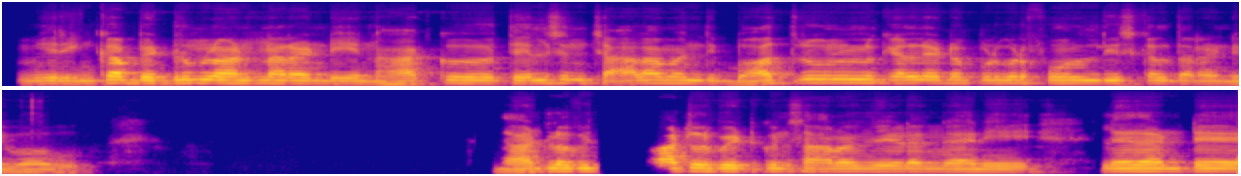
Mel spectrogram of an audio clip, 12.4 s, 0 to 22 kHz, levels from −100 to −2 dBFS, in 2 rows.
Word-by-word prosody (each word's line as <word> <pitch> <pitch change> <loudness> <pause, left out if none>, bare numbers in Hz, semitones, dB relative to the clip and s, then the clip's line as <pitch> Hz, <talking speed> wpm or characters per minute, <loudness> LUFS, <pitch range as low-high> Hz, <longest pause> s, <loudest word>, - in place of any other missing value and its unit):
మీరింకా 135 +2 +2
బెడ్‌రూమ్‌లో 155 +2 +3
అంటున్నారండి, 145 -2 +1 0.2
నాకు 135 +4 -3 0.3
తెలిసిన 150 +2 -1
చాలామంది 145 +1 0
బాత్రూమ్లకి 160 +4 0
ఎళ్ళేటప్పుడు 155 -1 -1
కూడా 150 -1 -2
ఫోన్లు 150 -1 0
తీసుకెళ్తారండి 135 -3 -4
బాబు. 125 -3 -6 2.2
దాంట్లోకి 145 +4 +2 0.3
పాటలు 145 +2 +4
పెట్టుకొని 145 0 0
స్నానం 140 0 0
చేయడం 140 0 0
గాని, 130 -1 -1 0.5
లేదంటే 145 0 +3
145 Hz, 90 wpm, -19 LUFS, 135-150 Hz, 2.2 s, పాటలు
